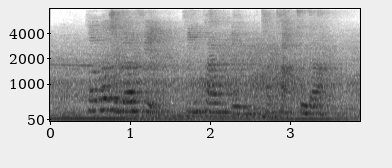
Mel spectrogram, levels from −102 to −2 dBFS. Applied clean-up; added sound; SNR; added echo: none; Aircraft; 2 dB; reverberation time 1.1 s.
